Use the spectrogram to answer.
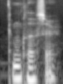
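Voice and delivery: very soft, beckoning murmur; feminine persona, hushed. Acted. Cohost miming the actor luring the doctor in, hushed beckoning. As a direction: coax someone nearer almost under the breath. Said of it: "feminine persona all of a sudden".

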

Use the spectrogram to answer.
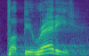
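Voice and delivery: ready pressed firmly, falling; be ready, weight on ready; stress on ready. Shown as a demonstration. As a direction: lean into ready. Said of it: "I emphasize that word ready".

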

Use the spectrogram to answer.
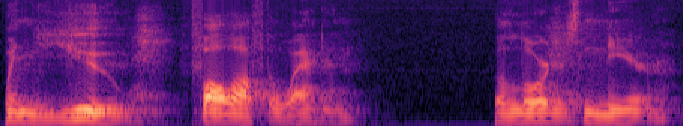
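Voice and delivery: very low, soft reassurance; hushed and tender. Real, not acted. Preacher comforting listeners who have fallen themselves, hushed. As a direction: let it land gently and quietly. Refrain turned gently on listener.

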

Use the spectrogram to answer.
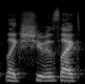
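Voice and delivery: usual speaking voice

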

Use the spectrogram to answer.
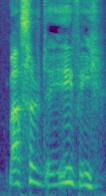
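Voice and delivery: high, anguished rustic cry; broken-voiced Ham. A narrator's reading. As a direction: cry out with a touch of heartbreak, pitched high. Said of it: "exclaimed Ham in a broken voice".

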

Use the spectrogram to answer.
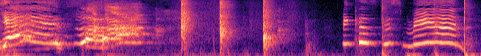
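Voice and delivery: high, loud, laughing shout; real gleeful shout; laughing yell. Real, not acted. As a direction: shout it back defiantly. Owns up to friend's accusation.

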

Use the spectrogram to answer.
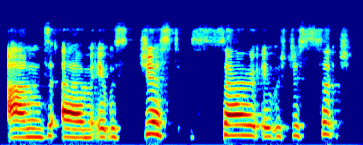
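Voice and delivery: usual speaking voice

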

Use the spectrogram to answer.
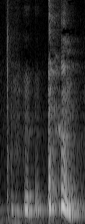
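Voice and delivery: sudden coughing fit from choking. Real, not acted. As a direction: cough hard as if something went down wrong.

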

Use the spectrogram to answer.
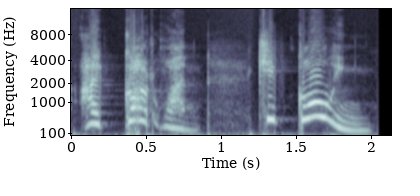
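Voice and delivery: a gleeful, pleased cheer; grinning hippo. A narrator's reading. Hippo catching a fish, cheering its friend on. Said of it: "made a sudden move and grinned".

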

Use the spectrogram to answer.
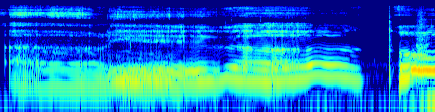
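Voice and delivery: quavering ghost thanks; slow, breathy ghostly voice. Acted. Ghost grandfather appears.

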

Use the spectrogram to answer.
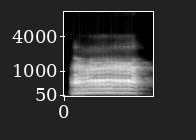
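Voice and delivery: "Rrr" as a long held rasp of the R; isolated R sound. Shown as a demonstration. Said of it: "Tem o R?".

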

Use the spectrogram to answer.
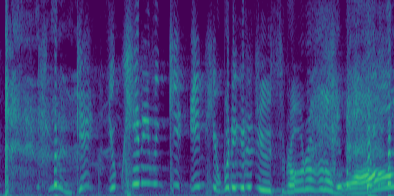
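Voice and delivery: high, incredulous retort; mock exasperation. Exasperated retort to salon girl.

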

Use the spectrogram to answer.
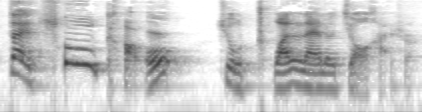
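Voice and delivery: usual speaking voice

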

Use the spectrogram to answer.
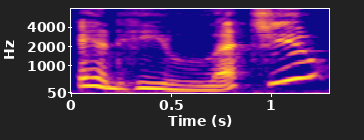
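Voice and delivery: loud, slow, high disbelieving questions; astonished. Acted. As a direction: stretch each question out in shock. Pansy astonished by the news.

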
